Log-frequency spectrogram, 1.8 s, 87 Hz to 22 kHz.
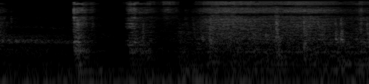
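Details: Sony BDP-CX960 400-disc Blu-ray changer after stuck discs were removed, which had caused a loading fault and a bad noise: low motor hum with short mechanical whirs and clicks as the door drives shut, working normally again.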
